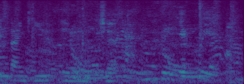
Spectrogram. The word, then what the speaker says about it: děkuji: Děkuji. Děkuji.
